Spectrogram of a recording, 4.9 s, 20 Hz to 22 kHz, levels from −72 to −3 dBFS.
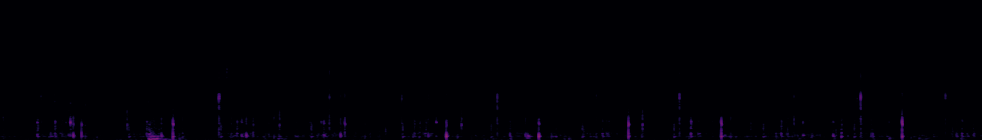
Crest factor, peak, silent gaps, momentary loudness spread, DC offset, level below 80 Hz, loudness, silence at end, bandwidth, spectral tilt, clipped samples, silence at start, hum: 30 dB; -28 dBFS; none; 5 LU; under 0.1%; -78 dBFS; -56 LUFS; 0 s; 17 kHz; -2.5 dB/octave; under 0.1%; 0 s; none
